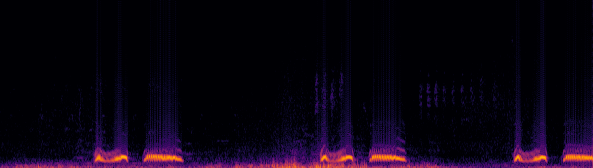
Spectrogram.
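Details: Spotted dove, Rặc Đồng voice, cooing to draw wild doves closer: three doubled phrases, each a quavering coo followed by a longer flat coo, over soft low rumble.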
